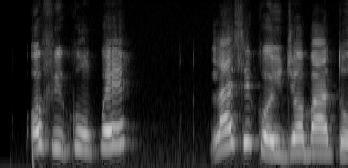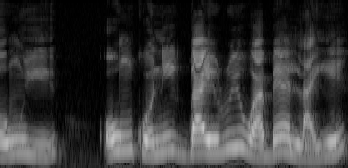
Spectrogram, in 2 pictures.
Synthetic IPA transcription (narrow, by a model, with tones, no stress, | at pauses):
o˦fi˧kũ˦˧k͡pe˦ | la˦si˦˨ko˨i˨d͡ʒɔ˧ba˧tɔ˨hũ˧ji˨˦ | o˧hũ˧ko˨nĩ˨˦˨ɡ͡ba˧i˧ɾu˦i˦˨wa˨bɛ˦˨la˨je˦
